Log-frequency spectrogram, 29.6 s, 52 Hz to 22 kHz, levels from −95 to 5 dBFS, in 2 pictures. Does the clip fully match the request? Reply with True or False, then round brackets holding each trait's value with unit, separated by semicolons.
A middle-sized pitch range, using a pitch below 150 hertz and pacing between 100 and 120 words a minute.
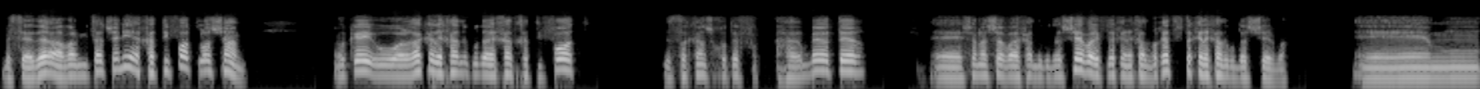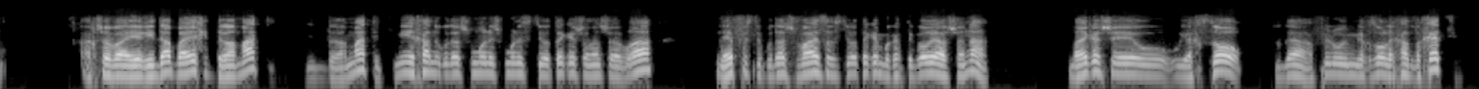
True (4.7 semitones; 140 Hz; 115 wpm)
